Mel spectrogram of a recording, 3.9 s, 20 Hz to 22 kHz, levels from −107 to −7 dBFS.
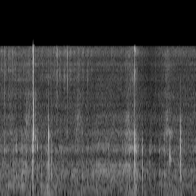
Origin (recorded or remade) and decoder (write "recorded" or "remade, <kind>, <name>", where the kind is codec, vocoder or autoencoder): remade, codec, SNAC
